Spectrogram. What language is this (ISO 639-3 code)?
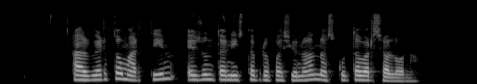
cat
